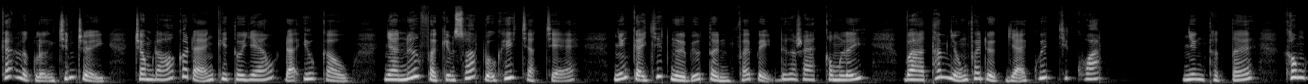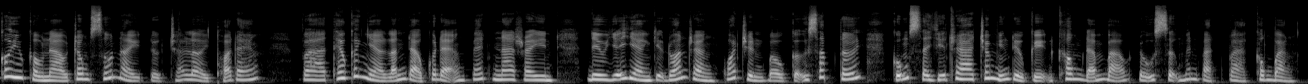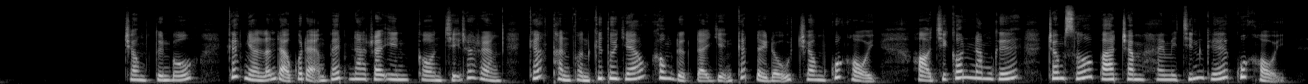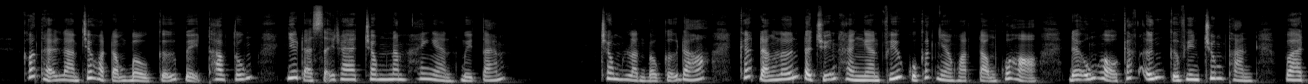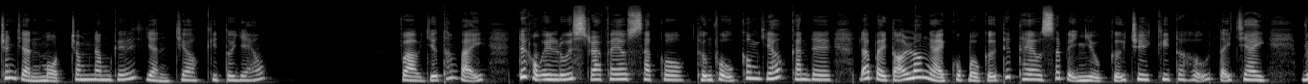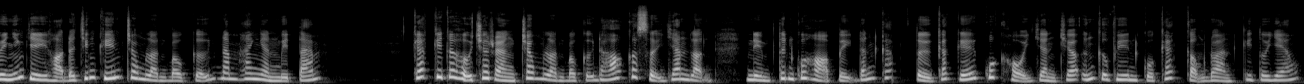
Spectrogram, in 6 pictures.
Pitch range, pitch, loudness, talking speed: 195-255 Hz, 220 Hz, -22 LUFS, 215 wpm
